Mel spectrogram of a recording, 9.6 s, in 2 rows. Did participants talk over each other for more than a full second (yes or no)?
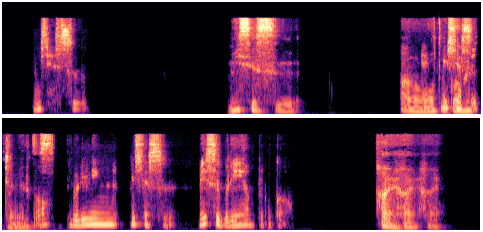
yes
